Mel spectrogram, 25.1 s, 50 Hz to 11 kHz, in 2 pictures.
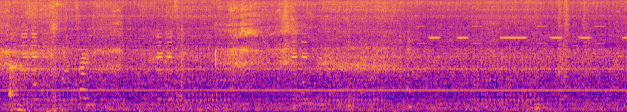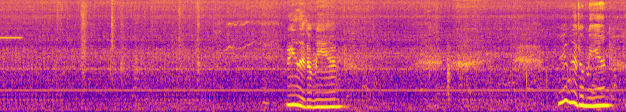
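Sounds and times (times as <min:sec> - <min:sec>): medical equipment hum: 0:00.0 - 0:25.0
medical device high beeps: 0:08.6 - 0:09.4, 0:10.0 - 0:13.0
faint continuous tone: 0:17.0 - 0:25.0.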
